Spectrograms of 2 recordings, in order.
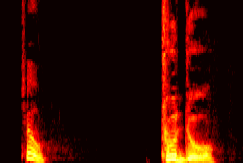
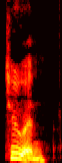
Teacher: the D of do becomes a T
